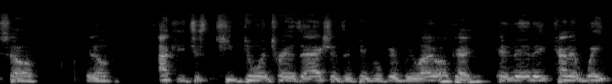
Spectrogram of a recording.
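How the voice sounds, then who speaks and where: A man around forty with a deep voice, talking casually as a guest on an interview podcast, with many fillers and restarts. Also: breathy edge. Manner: laid-back, many fillers and restarts, says "brother" and "right?". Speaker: real estate investor guest.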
